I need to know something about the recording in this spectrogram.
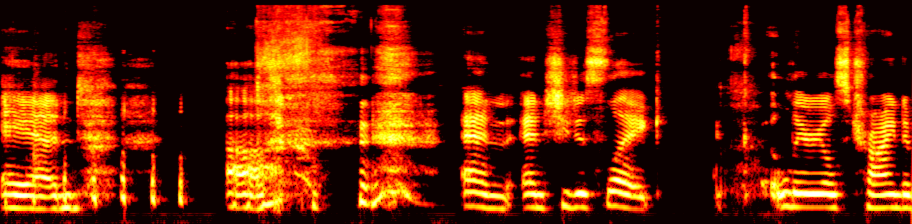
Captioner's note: laughs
